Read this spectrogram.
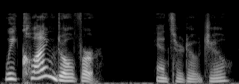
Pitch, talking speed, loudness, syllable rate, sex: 195 Hz, 125 wpm, -19 LUFS, 5.5 syllables/s, female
